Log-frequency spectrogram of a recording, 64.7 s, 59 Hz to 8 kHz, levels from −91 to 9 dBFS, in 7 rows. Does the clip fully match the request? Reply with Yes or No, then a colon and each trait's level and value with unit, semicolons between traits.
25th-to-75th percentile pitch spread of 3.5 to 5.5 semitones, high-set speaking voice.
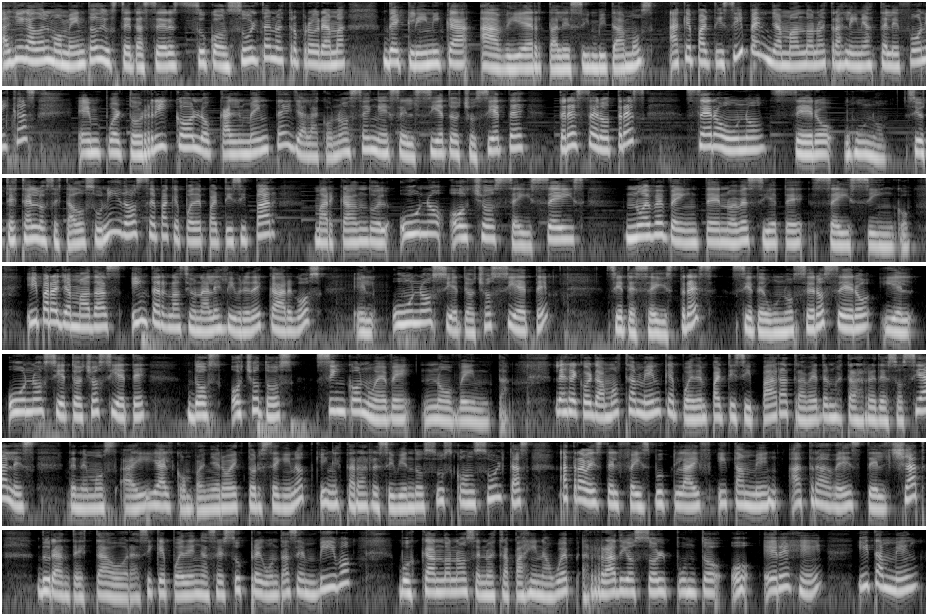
Yes: average, 4.6 semitones; high, 210 Hz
